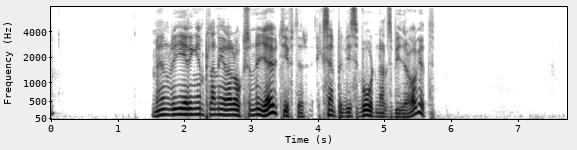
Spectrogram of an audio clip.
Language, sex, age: Swedish, male, 63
